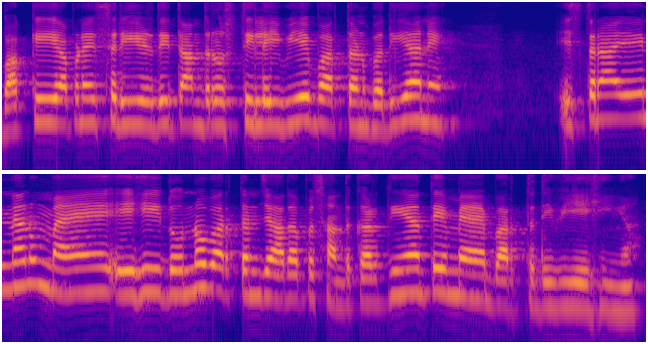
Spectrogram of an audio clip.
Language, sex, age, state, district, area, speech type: Punjabi, female, 45-60, Punjab, Fatehgarh Sahib, rural, spontaneous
